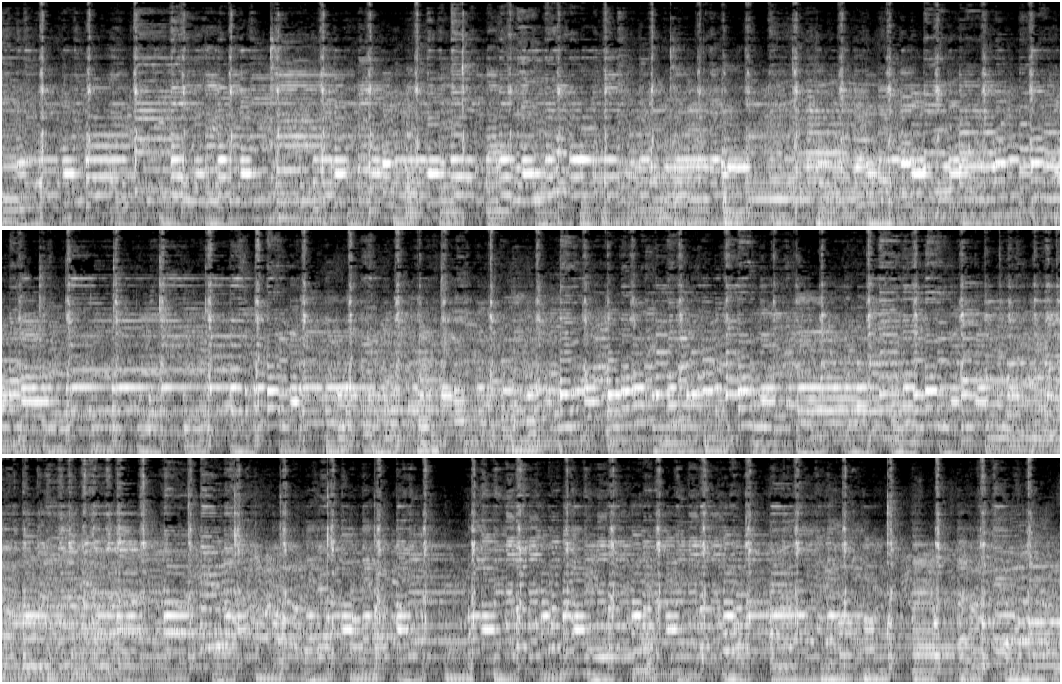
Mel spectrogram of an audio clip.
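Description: A live bluegrass band plays an instrumental break with no singing: five-string banjo, acoustic guitar and upright bass, steady and continuous.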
